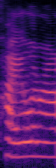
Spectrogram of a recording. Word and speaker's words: hyaluronic: It's hyaluronic acid.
